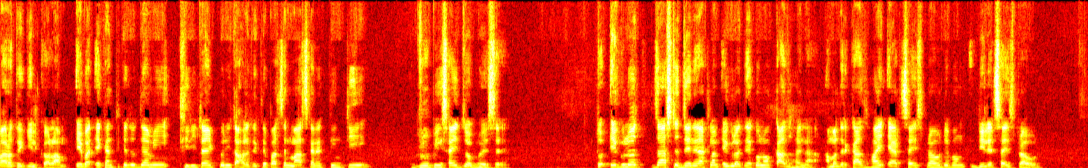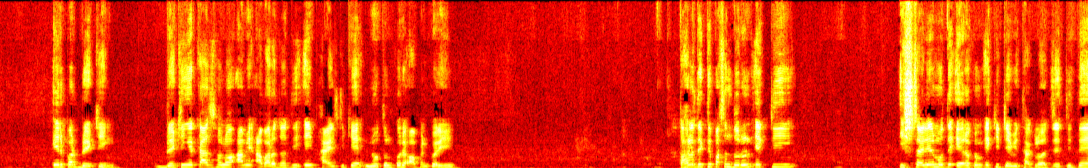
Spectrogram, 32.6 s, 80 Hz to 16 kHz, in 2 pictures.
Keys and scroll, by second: 3.0 KP_3, 3.6 Return, 8.9 ctrl+z, 25.7 typing.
